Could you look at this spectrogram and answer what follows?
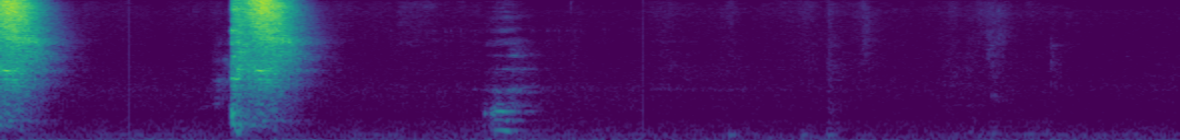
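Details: Two forceful, hissing sneezes in a quiet room, followed by a soft sniff; sneeze.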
